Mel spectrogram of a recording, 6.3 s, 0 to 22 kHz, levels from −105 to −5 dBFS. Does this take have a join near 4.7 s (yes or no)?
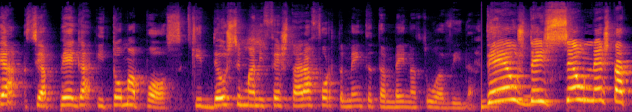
yes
